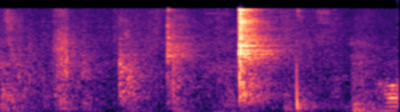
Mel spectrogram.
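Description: Footsteps on rubber stable mats: about five short knocks and scuffs at a walking pace, one a little past the middle louder and sharper than the rest.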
